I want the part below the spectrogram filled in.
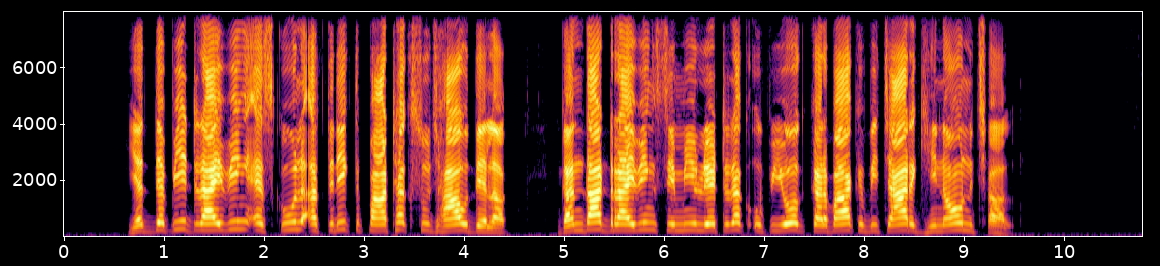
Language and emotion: Maithili, disgusted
